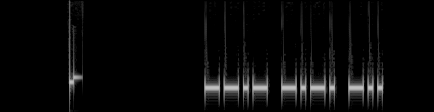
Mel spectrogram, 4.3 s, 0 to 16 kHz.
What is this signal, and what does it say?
Morse code, heard as a keyed tone, about 25 wpm, 700 Hz. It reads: QCD
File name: Three Letter-Number Combinations - 25wpm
